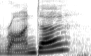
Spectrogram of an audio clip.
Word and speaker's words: Ronda: She grew up in Ronda.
